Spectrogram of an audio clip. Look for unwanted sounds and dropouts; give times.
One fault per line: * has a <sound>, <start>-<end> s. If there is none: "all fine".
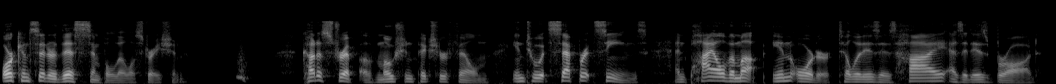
* has a whoosh, 2.3-2.5 s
